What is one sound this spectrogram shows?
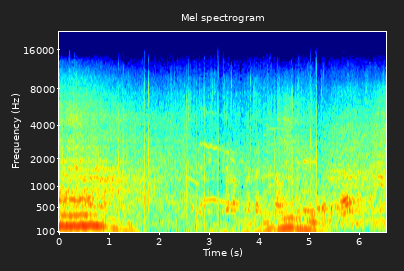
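A racing car engine revs hard and fades as the car speeds past.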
